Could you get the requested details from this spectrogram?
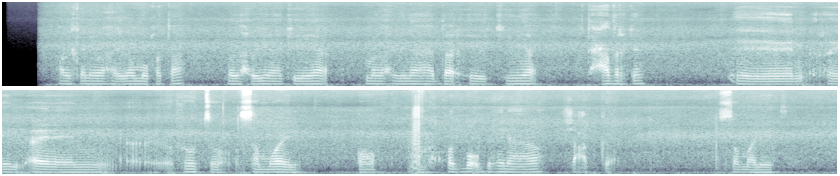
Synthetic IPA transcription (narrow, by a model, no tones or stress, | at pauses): hɐlkʰɐnɛwɑħɑːɪɣɐmuːqɑt̪ʰaːmɐðɐħwɛjnɐhɐkʰːjɐ | mɐðɑħwɛjnɐɦɦɐd̪aɛkʰinjɐ | wt̪ʰɐ̥ħɑðɐrkʰɐn | ɛnrɛjɛn | rut̪ʰɔ̰sɐmɛjl | ʔɔː | qʊd̪bɔʔʊ̰bɪħɪnɐjɔ | ʃɑ̰ʕɑ̰bkʰɐ̰ | sɔːmaːlɪjɛːd̪̥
